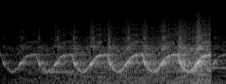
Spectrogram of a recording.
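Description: Police vehicle siren in a fast yelp, its pitch sweeping up and down about three times a second.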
